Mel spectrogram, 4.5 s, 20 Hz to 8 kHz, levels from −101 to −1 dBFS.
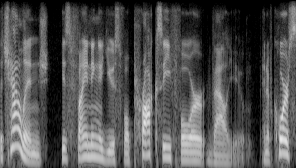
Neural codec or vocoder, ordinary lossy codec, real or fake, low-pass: none; Opus, 24 kbps; real; 7.2 kHz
